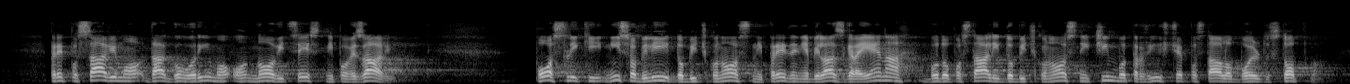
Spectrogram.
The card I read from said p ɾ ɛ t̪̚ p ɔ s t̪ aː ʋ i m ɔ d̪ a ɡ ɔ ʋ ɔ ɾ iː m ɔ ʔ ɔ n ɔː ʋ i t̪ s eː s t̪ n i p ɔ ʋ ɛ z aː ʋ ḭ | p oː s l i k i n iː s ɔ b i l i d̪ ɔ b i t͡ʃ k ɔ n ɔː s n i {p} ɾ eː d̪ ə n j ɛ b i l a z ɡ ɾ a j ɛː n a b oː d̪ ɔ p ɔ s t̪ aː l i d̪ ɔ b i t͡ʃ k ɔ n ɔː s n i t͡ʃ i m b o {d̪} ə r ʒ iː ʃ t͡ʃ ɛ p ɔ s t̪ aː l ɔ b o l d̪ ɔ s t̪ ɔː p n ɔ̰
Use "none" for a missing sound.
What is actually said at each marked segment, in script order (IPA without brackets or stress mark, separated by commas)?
p, t̪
